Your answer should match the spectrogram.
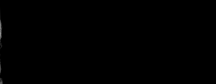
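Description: Near silence: a single brief click at the very start, then nothing at all.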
